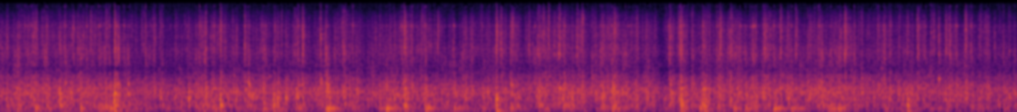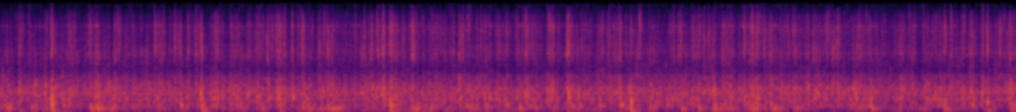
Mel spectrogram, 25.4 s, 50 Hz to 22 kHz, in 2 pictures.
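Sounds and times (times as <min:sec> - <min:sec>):
rain in calm weather: 0:00.0 - 0:25.4.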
